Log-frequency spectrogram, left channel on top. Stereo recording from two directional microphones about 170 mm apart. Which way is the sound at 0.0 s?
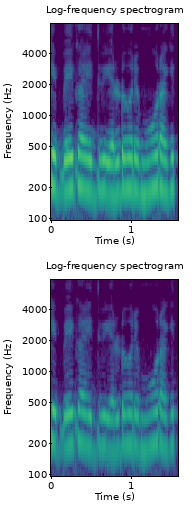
35° left (ahead or behind).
